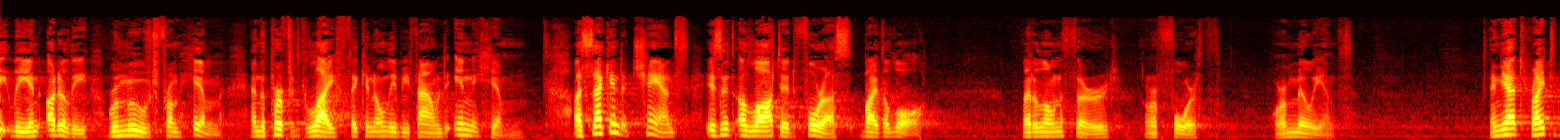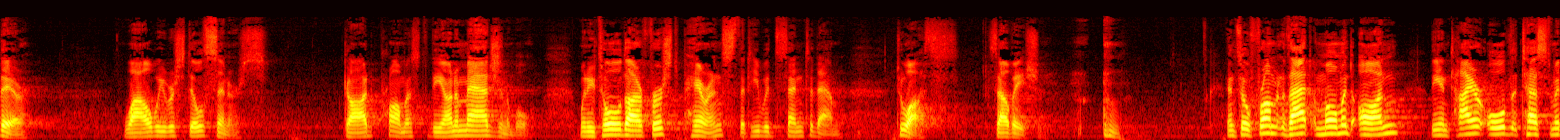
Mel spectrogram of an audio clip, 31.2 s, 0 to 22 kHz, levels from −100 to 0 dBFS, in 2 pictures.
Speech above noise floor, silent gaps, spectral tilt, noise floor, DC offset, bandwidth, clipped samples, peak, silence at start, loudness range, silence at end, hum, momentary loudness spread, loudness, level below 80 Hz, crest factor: 43 dB; none; -5.5 dB/octave; -66 dBFS; under 0.1%; 13.5 kHz; under 0.1%; -2 dBFS; 0 s; 10 LU; 0 s; none; 18 LU; -23 LUFS; -68 dBFS; 24 dB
